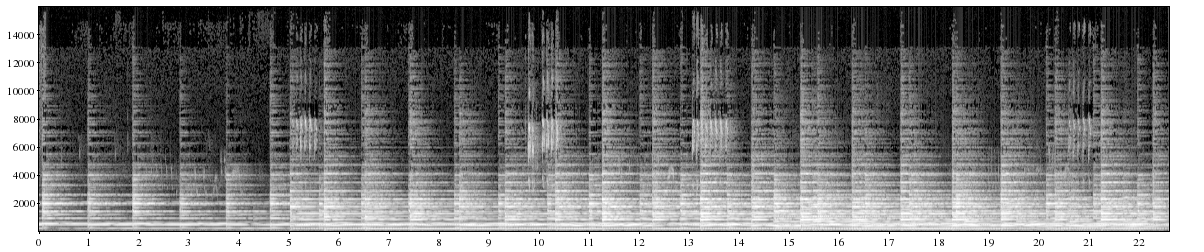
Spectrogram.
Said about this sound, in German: Es ist 12 Uhr. Das Mittagsläuten kommt heute aus der Pfarrkirche St. Stephanus in Massing.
